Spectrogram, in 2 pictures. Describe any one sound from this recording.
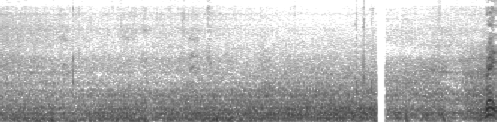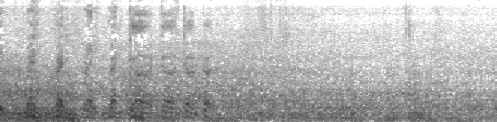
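Small waves wash steadily onto a beach.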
